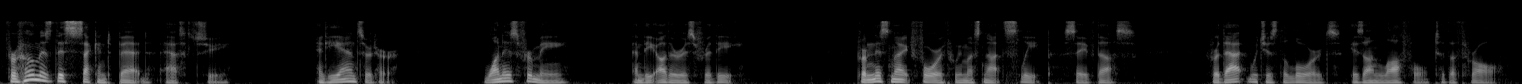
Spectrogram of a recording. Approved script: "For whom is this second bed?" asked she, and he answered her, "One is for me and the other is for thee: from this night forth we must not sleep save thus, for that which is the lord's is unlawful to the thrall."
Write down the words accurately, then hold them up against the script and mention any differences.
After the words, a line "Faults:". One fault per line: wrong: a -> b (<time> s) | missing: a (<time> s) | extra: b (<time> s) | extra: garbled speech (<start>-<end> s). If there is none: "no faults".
"For whom is this second bed?" asked she, and he answered her, "One is for me and the other is for thee: from this night forth we must not sleep save thus, for that which is the lord's is unlawful to the thrall."
Faults:
no faults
